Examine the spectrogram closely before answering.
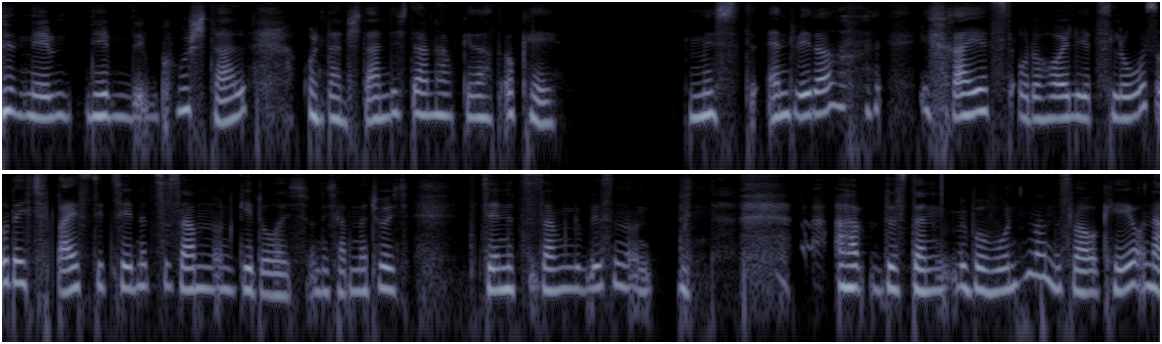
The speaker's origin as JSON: {"language": "German", "region": "Southern Germany", "country": "Germany", "tie": "born or raised there", "said": "Also ich bin in Süddeutschland groß geworden, habe äh, in Stuttgart äh, Innenarchitektur studiert"}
